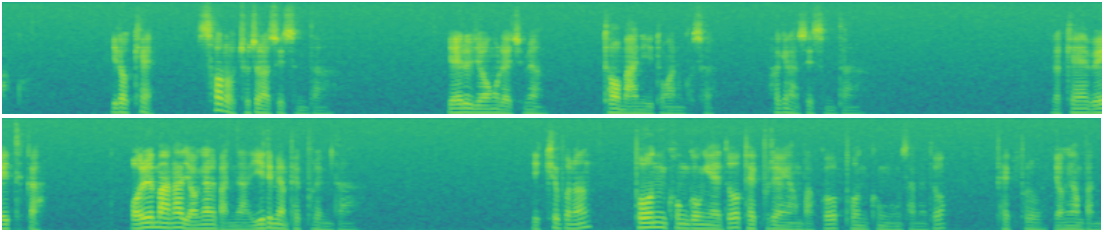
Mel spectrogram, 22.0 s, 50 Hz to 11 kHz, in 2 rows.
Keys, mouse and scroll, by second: 0.7-3.9 drag.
